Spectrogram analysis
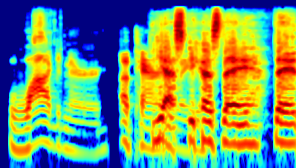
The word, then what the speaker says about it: Wagner: um it is pronounced Wagner apparently yes because they they they use the wrong character in the game so it's English W instead of German W this is the other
